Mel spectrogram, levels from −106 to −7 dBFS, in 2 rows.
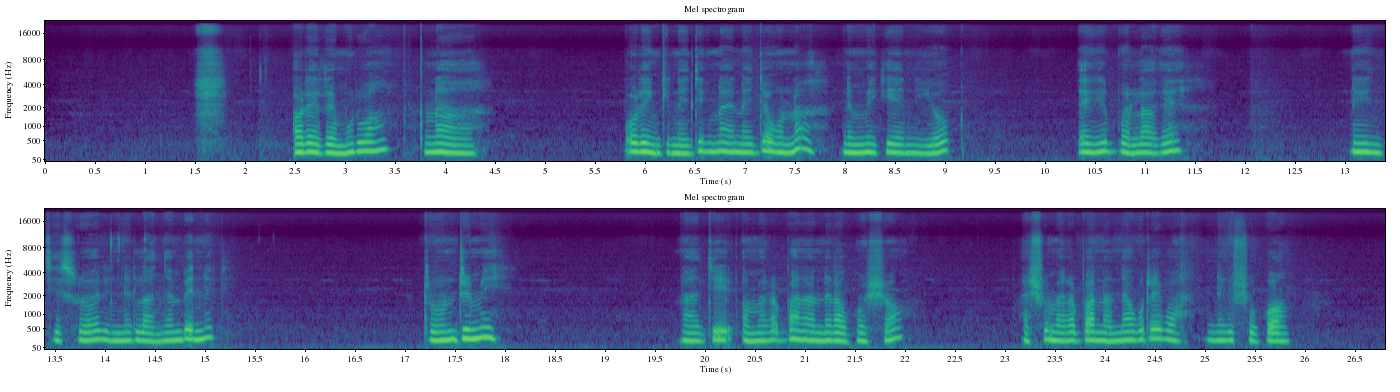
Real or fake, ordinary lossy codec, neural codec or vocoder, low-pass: fake; none; vocoder, 44.1 kHz, 128 mel bands, Pupu-Vocoder; 19.8 kHz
